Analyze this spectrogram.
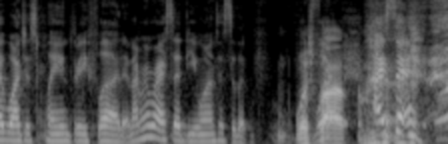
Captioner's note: laughing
